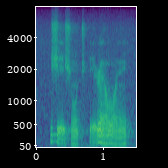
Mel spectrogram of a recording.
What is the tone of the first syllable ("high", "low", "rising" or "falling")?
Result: falling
